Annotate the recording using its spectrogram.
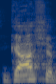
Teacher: It's Gasha, no T sound.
